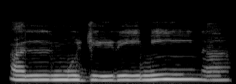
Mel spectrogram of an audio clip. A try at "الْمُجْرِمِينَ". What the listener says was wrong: That's it, Barakallahu feek, much better.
